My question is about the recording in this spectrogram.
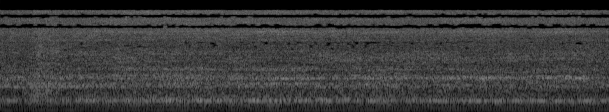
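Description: Handheld hair dryer running steadily: a constant rush of air over a low motor hum.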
